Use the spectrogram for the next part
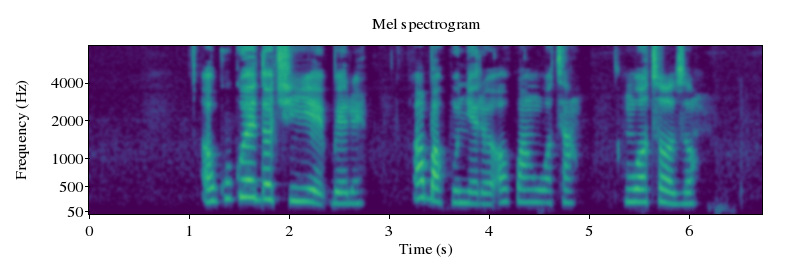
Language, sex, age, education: Igbo, female, 15-29, tertiary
